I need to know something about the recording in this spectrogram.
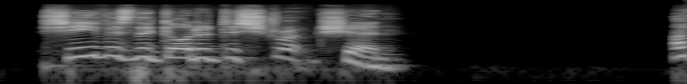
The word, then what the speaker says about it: Shiva: It's Siva, not like Siva. It's not it's pronounced Shiva, not Shiva. Okay, people need to learn about how to write stuff out phonetically, chat. So it's Shiva is what you're telling me, not Shiva. It's like a short I sound.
